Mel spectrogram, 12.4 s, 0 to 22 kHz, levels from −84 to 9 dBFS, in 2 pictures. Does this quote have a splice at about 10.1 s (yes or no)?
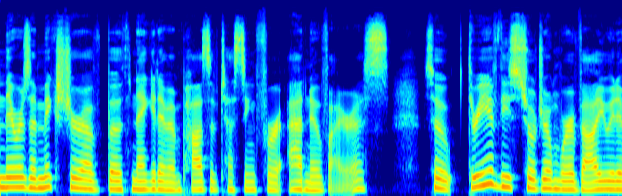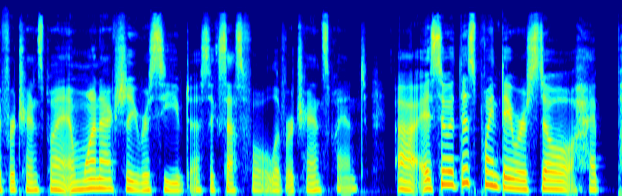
no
